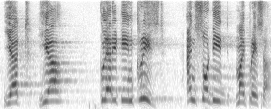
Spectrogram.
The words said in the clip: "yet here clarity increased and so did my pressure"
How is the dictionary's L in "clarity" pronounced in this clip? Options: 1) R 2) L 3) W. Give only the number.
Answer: 2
